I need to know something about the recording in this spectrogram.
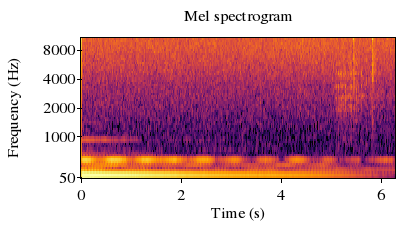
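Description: The last low piano note of the background music ringing out alone and fading away steadily, almost gone by the end.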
